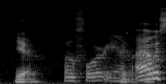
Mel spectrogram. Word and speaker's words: Beaufort: that yeah you know if there's a T at the end of the word in French you just don't pronounce it it's just yes Jesus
